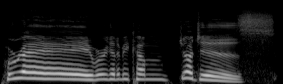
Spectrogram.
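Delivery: high, drawn-out hammed-up hooray; mock jubilant cheer. Judges celebrating their commissions, in a hammed-up cheer.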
